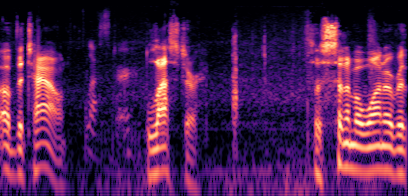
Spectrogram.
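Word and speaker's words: Leicester: cash only sign there so how do you pronounce the name of the town Lester Lester so Cinema one over there Cinema 2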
